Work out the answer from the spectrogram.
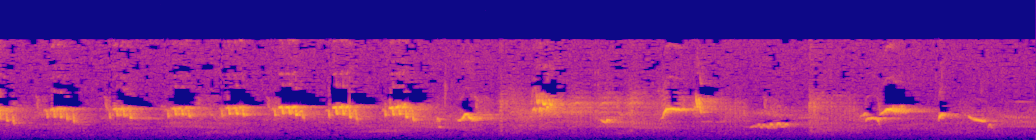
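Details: May song of a white-spotted bluethroat (Luscinia svecica cyanecula): a rhythmic string of bright, piping notes about three per second, changing into varied squeaky whistles and chirps.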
